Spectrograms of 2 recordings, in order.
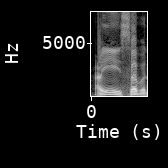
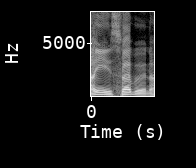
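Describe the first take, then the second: Both takes have the same delivery.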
